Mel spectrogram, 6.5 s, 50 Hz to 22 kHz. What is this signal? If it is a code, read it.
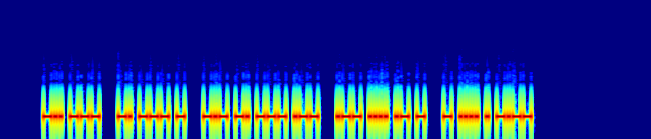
Morse code, heard as a keyed tone, about 44 wpm, 700 Hz. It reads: DO NOT KNOW WHAT THEY
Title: Sets of 5 Words 45wpm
